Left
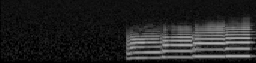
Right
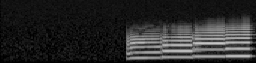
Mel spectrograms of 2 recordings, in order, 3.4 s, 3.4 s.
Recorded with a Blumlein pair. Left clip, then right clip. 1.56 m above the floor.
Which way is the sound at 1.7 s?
15° right.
